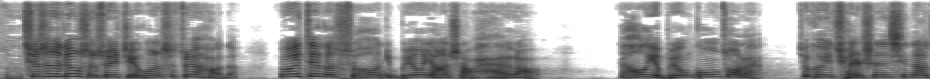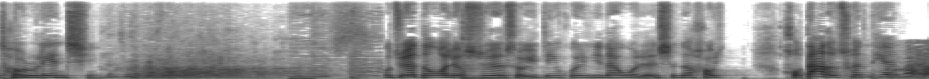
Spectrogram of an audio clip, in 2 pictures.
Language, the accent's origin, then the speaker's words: Chinese; Nanchong, Sichuan, China; 你知道我是南充人是吧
